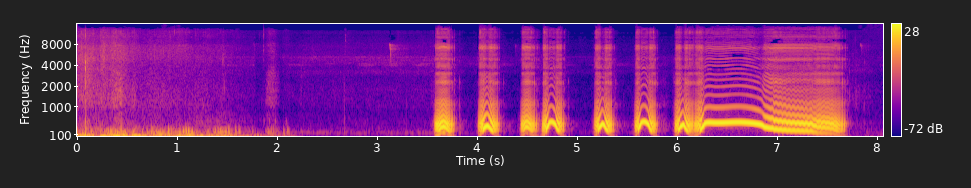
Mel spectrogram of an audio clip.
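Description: Barred-owl hooting, loud and close: six short rising-and-falling hoots, then one long drawn-out hoot that drops away at the end, starting a little over three seconds in. Before it there is a low rumble on the microphone that fades out by about two seconds.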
